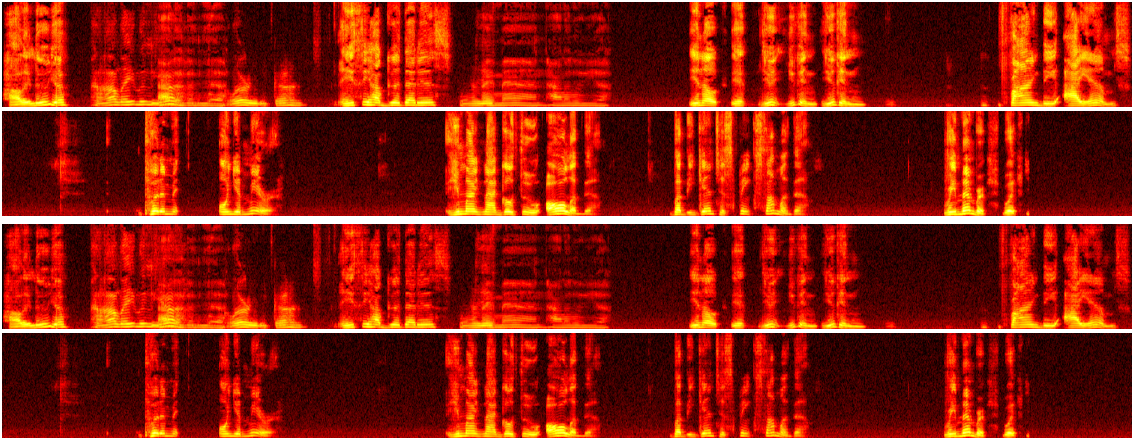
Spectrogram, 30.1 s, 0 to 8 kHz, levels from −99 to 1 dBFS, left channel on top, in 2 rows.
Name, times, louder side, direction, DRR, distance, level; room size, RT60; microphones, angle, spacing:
voice 1, 0.0-0.9 4.5-6.0 9.2-11.5 13.4-15.0 17.0-17.4 18.0-18.7 21.0-23.0 24.0-25.8 27.6-28.8, left 4 dB, 60° left, 1.0 m, -21 dB
voice 2, 1.2-2.4 3.0-4.1 6.1-6.6, right 1 dB, 20° right, 1.2 m, -29 dB
voice 3, 2.1-3.0 6.4-8.1, left 2 dB, 15° left, 6.5 m, -37 dB
head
